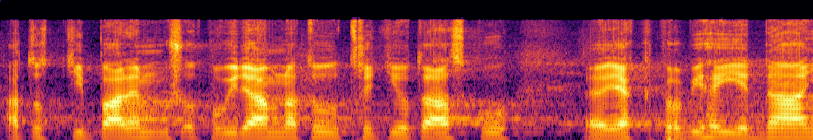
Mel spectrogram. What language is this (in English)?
Czech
